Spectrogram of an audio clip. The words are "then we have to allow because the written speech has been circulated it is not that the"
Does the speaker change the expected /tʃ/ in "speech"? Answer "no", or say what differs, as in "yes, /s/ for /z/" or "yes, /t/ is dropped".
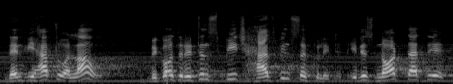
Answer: no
